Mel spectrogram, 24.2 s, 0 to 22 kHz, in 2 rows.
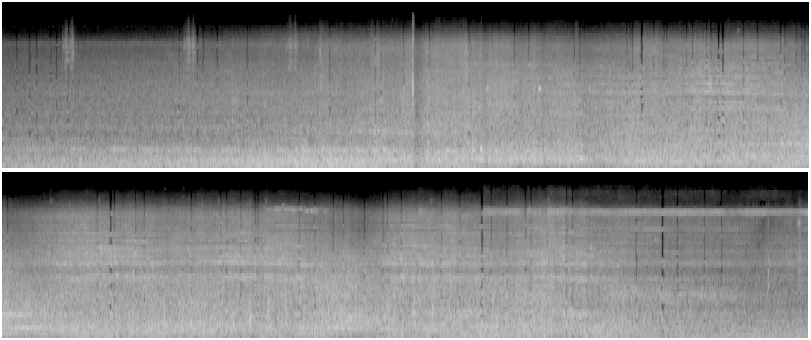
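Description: A Polish EU07 electric locomotive and its train of passenger coaches passing close by at speed. The noise builds as the train approaches, holds as the coaches' wheels run past on the rails, with thin high-pitched squealing tones in the middle of the pass, and eases off near the end as the train leaves.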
